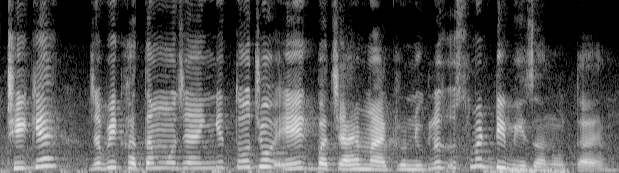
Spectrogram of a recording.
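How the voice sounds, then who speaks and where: A woman's voice: sits high, animated, fairly quick, bright, forceful tone, a little hiss or hum. A woman teaching a class who keeps asking her students questions and answering them herself. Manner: repeats questions back to students. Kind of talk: lecture.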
